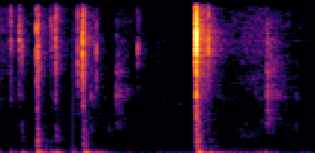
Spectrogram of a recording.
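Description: Computer keyboard being typed on: a few quick keystrokes in the first half second or so, then a single louder click about a second and a half in.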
